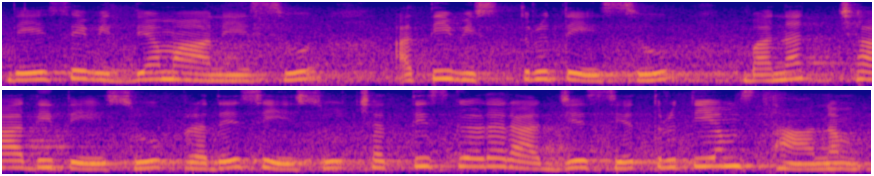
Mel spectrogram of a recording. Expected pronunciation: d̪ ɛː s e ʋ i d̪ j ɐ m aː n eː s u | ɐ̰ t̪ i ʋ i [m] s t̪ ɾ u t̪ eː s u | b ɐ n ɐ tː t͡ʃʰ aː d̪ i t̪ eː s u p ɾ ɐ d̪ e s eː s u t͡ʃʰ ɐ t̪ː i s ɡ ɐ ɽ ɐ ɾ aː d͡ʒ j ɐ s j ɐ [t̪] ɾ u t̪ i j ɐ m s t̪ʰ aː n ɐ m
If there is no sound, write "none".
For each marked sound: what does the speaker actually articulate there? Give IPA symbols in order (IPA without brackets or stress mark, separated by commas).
none, t̪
